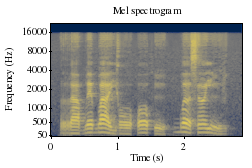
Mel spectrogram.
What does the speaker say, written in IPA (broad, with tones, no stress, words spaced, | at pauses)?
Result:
ra˨bɛ˦ba˦˨ jɔ˨ʔɔ˦ʔĩ˨ | bɐ˦˨sɐ̃˦jĩ˨v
